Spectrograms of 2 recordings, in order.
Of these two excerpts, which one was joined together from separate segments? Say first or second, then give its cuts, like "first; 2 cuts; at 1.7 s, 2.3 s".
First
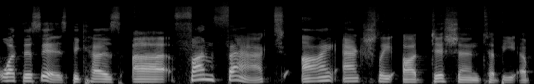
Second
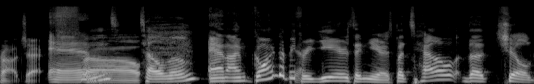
second; 1 cut; at 2.9 s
